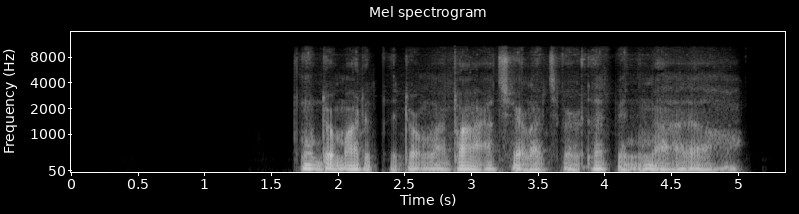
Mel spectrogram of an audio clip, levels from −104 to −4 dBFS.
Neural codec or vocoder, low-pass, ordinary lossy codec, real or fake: codec, 24 kHz, 0.9 kbps, WavTokenizer, small release; 10.8 kHz; none; fake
